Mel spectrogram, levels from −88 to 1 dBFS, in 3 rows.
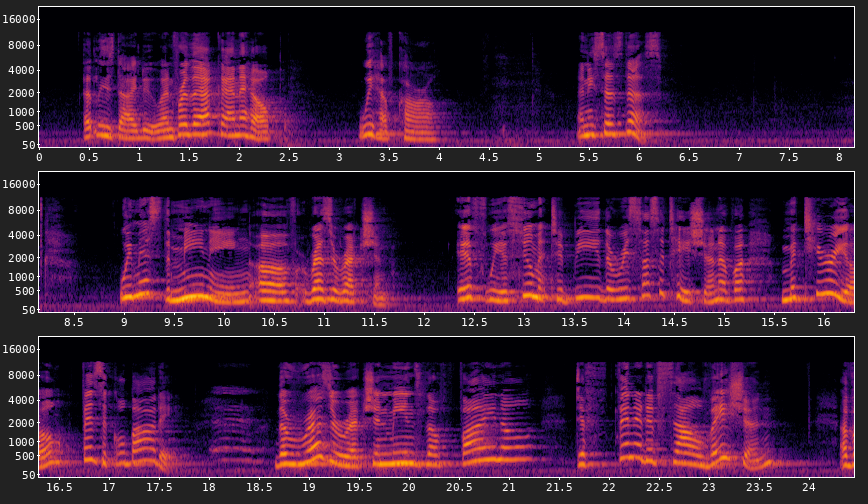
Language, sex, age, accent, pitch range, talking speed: English, female, 50-69, American, 210-315 Hz, 110 wpm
